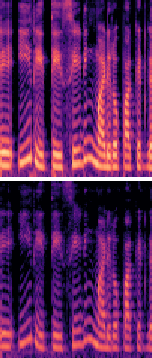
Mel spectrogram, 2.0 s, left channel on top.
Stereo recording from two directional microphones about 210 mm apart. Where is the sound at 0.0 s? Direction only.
45° left (ahead or behind).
